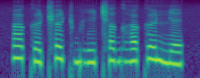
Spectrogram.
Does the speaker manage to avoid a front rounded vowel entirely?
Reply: no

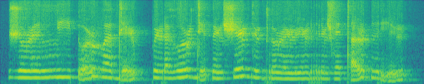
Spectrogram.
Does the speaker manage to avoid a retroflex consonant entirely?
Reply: no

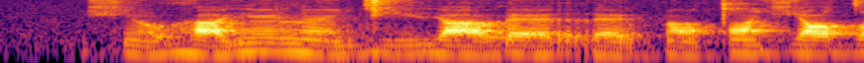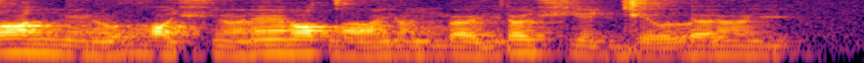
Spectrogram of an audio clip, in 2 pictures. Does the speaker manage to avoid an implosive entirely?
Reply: yes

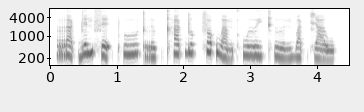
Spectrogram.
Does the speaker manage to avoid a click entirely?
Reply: yes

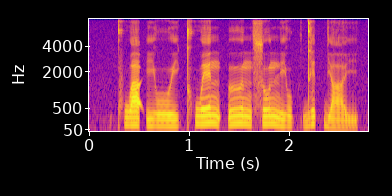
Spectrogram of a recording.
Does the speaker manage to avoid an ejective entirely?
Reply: yes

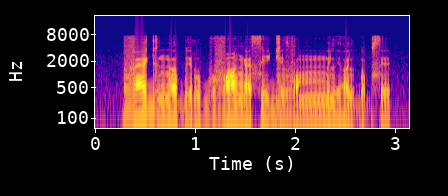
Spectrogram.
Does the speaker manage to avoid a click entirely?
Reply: yes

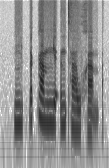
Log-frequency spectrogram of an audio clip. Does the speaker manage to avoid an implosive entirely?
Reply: no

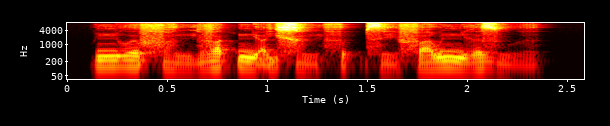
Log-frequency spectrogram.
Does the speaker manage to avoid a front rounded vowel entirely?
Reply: yes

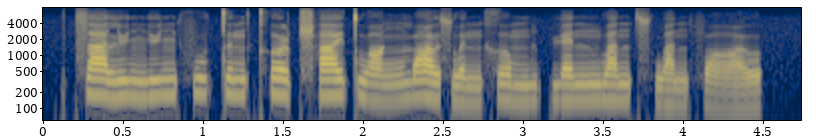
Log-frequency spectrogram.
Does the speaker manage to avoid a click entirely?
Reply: yes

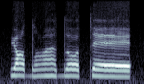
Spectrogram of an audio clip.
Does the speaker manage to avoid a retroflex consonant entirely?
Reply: yes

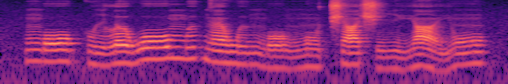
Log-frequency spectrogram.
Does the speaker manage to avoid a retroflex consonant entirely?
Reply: yes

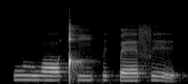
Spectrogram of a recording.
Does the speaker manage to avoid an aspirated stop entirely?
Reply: no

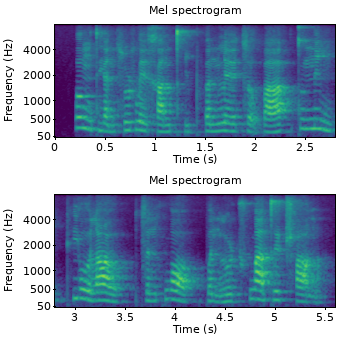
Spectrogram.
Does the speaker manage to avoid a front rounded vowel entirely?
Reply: yes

